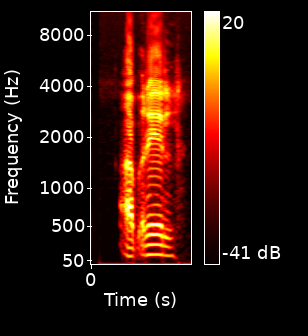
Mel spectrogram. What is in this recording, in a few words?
poqomchi; l que orina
